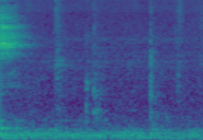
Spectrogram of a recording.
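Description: Quiet room tone with a low hum and a few faint, scattered ticks, just after the last of a man's amplified voice fades out.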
